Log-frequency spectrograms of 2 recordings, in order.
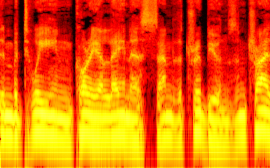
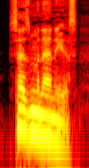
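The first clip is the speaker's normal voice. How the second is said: ordinary delivery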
